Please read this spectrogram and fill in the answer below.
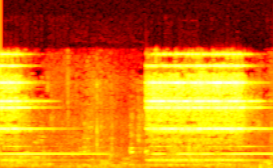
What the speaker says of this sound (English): The one you can still hear ringing. Going bring, bring. That is the external phone.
